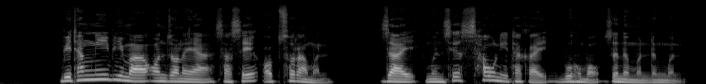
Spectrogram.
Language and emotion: Bodo, neutral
